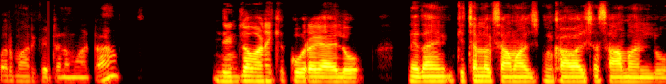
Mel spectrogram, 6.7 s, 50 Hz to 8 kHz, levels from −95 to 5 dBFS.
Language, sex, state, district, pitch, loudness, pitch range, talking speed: Telugu, male, Telangana, Nalgonda, 115 Hz, -18 LUFS, 110-120 Hz, 115 wpm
